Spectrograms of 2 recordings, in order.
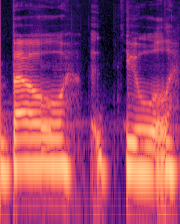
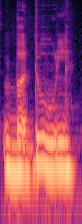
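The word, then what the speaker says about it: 바둑: That's not how we pronounce it. This letter in English is written this way. So it's B. This is B. And this is that sound again, which English doesn't really have. So you can simplify it till. So this is, if we want to simplify it with English sounds, this is badul. So badul. But it's more like badul.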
